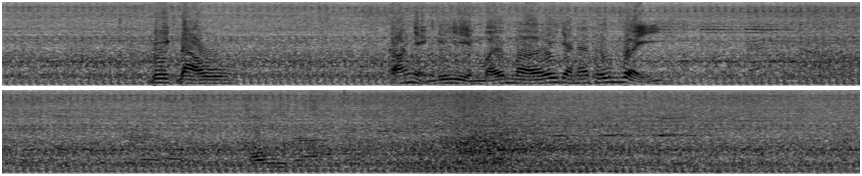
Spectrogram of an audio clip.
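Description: A scooter engine hums steadily at low speed.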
